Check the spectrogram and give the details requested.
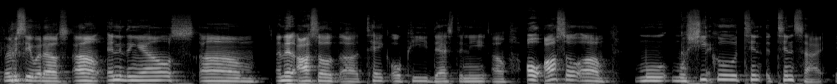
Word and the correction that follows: Mushoku Tensei: It's Mushoku Tensei. I think that's how you pronounce it.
